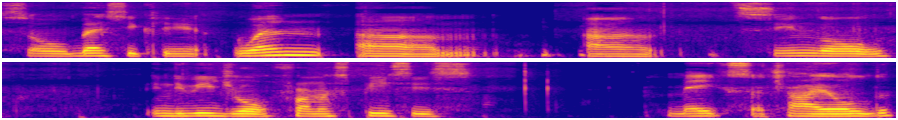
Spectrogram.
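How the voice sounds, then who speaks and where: At a very slow pace, a man with a non-native accent and a fairly high pitch talks in a monotone, flat intonation, with long, frequent pauses. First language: not English. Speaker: live stream participant. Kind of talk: debate.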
